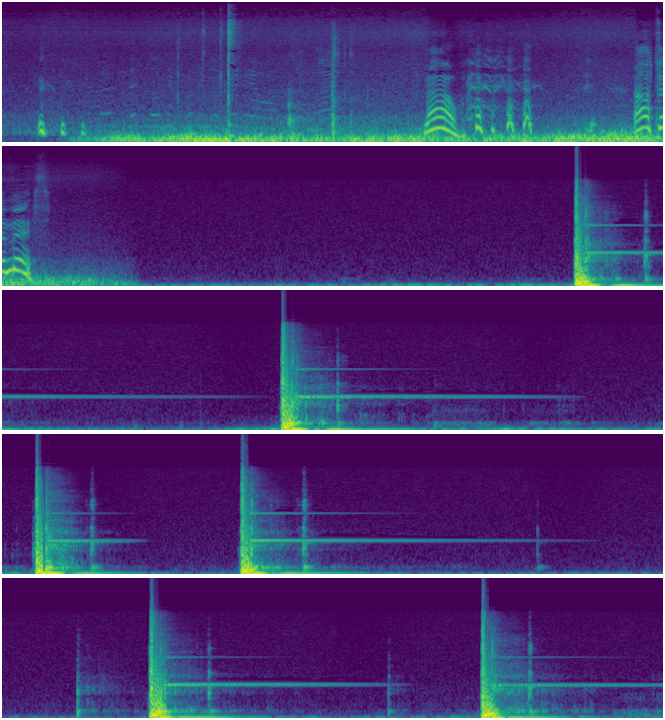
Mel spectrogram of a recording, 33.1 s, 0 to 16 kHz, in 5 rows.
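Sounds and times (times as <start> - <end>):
shotgun shots: 12.4 - 12.8, 16.0 - 16.6, 20.2 - 20.7, 22.2 - 22.6, 27.9 - 28.4, 31.2 - 32.0
ringing tone: 12.5 - 15.6, 16.3 - 19.0, 20.5 - 21.3, 22.4 - 25.5, 28.1 - 30.3, 31.6 - 33.0.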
